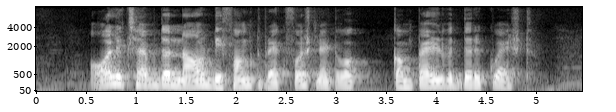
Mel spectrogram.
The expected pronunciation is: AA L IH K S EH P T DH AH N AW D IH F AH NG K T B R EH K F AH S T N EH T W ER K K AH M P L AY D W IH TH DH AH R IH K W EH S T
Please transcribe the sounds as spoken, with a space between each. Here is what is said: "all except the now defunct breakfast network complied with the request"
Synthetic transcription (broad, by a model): AA L IH K S EH P T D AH N AW D IH F AH NG K T B R EH K F AH S T N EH T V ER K K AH M P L D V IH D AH R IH K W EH S T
